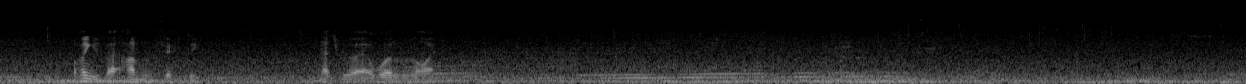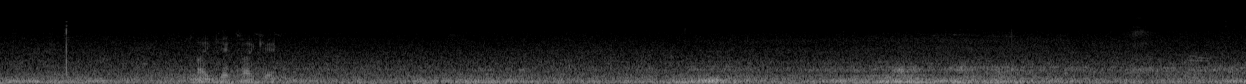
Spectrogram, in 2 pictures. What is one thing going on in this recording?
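Wind blows steadily outdoors, rumbling against the microphone.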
